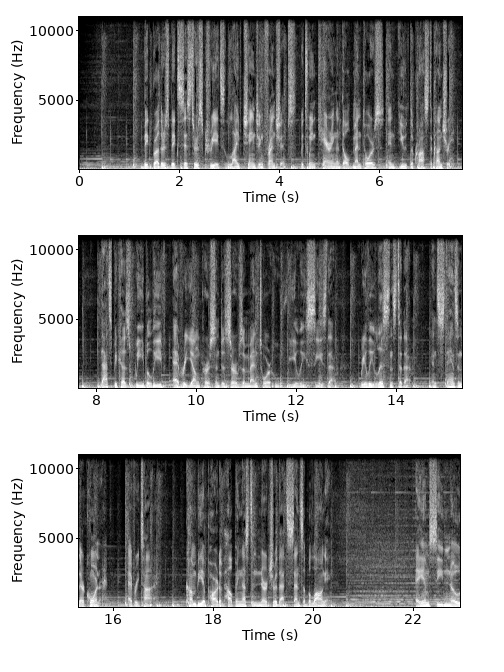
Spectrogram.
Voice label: Corporate Narration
